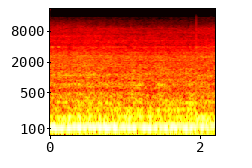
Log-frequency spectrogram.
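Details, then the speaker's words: Freshly cam-swapped LS1 V8, first start before cooling system finished: steady smooth idle sitting a bit high, owner plans to adjust it down; oil pressure about 60 psi, fuel pressure 63–64 psi; high idle. "idle's a little high I might have to go back there and adjust that but it sounds great phenomenal oil pressure I'm like 60 right now"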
